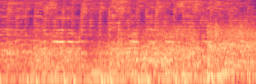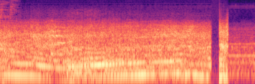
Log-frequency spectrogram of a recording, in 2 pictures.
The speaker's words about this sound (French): Serge réussit à le faire asseoir dans la voiture et met la voiture en route.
